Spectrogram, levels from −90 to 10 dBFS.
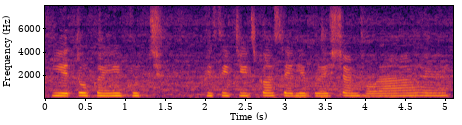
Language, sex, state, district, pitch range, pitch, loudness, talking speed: Hindi, female, Bihar, Patna, 220-235 Hz, 225 Hz, -17 LUFS, 130 wpm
